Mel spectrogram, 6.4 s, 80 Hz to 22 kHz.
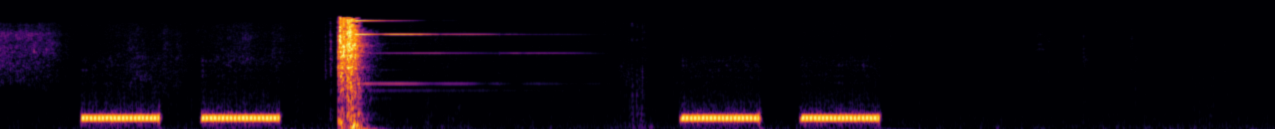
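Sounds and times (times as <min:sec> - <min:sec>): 
telephone tones after a call is hung up: 0:00.4 - 0:02.1, 0:03.4 - 0:04.4
sharp clunk: 0:01.7 - 0:02.8.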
